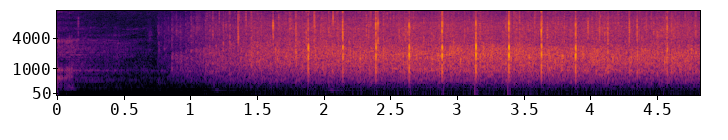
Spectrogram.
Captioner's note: audience applauding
